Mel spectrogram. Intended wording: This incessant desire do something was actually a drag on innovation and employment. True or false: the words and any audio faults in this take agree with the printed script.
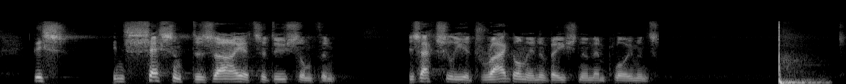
false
